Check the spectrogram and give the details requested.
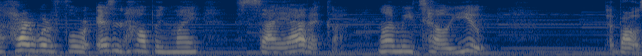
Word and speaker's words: sciatica: Google tell me how to say the word pronunciation sciatica sciatica yeah that word the hardwood floor isn't helping my sciatica let me tell you about sciatica because I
